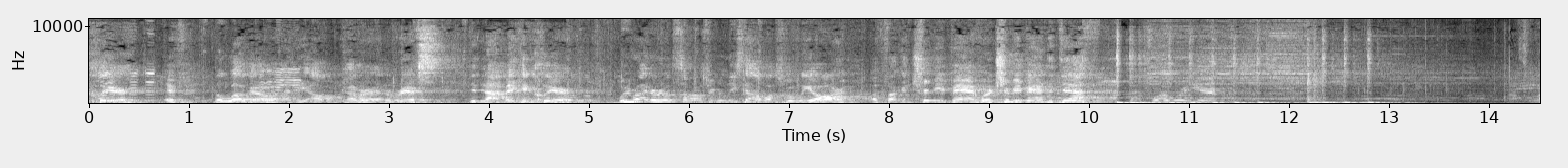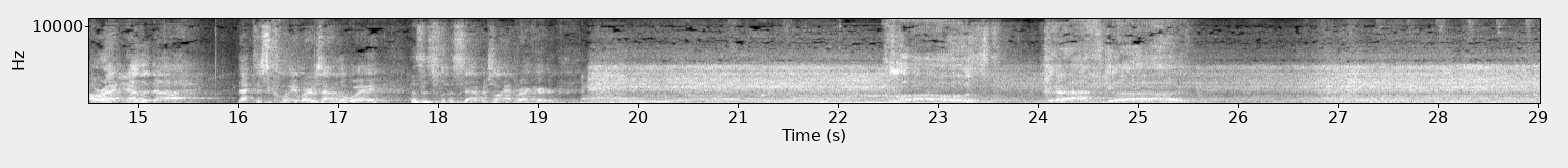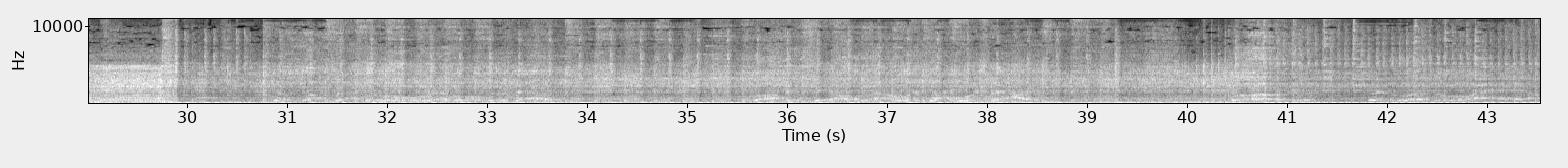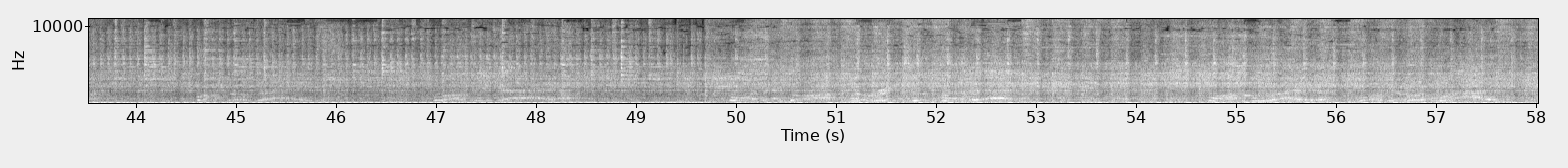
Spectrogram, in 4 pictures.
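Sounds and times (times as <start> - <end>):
distorted guitar riff: 0.0 - 2.4, 19.3 - 58.0
drums and bass: 0.0 - 13.5, 17.8 - 58.0
metal vocals: 19.3 - 25.9, 28.9 - 58.0.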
